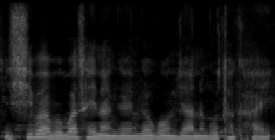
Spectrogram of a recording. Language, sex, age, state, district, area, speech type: Bodo, female, 60+, Assam, Udalguri, rural, spontaneous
